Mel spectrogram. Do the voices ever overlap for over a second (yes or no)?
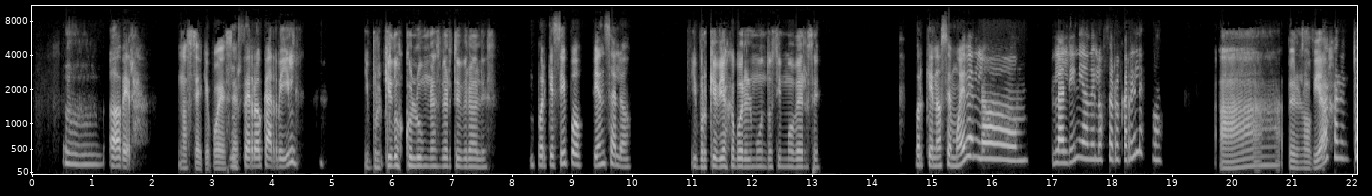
no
